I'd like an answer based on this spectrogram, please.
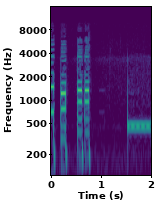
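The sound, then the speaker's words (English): Touch-tone beeps as a telephone number is dialed, a New York number beginning with 212: a few short, loud tones in quick succession, then a pause and a steady, continuous tone. “You're supposed to dial 212 first, right, New York?”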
